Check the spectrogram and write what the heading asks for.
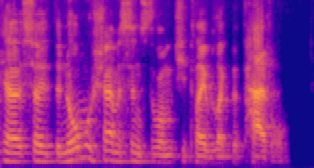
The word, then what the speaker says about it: shamisen: But also, I don't know how you pronounce it. Seamuson, is it? Or shamisen, the three string. Oh, shamisen, sorry. Shamisen. Shamisen, yeah. It sounds so Irish.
